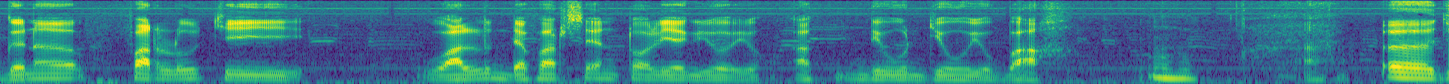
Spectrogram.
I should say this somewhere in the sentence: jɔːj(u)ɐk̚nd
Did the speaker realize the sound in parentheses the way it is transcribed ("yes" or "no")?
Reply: yes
